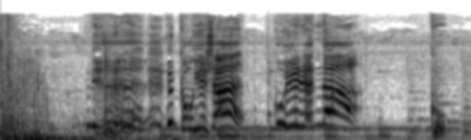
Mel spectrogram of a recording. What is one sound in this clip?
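A young man shouts in an agitated voice.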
